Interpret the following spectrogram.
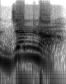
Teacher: जिम की आवाज जुबान के बीच से निकलती है।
